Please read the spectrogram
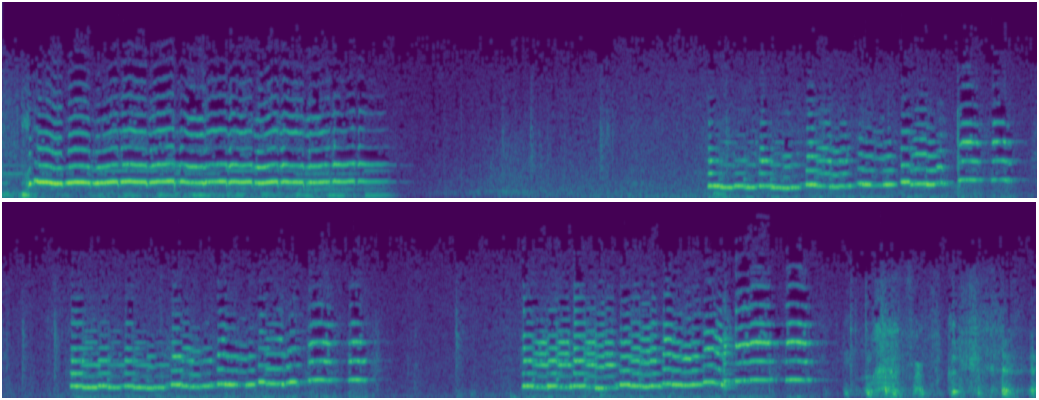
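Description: Clarinet playing: a long held note, then after a pause the same short rising phrase played three times over, each try breaking off at the same high note. It is a player stumbling over the fingering of a passage.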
